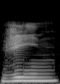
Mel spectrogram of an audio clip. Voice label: "rhin2", taiwanese

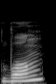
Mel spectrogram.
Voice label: "bhung9", taiwanese syllables

